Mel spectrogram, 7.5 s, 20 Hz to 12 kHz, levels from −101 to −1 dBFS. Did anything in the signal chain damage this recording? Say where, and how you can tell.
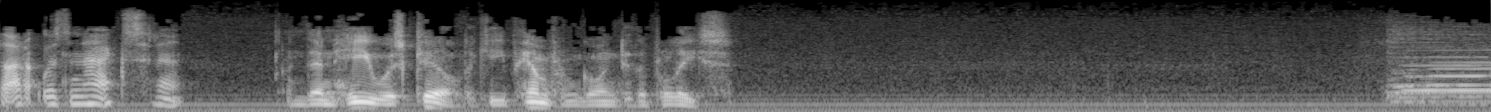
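No, the signal chain caused no damage.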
